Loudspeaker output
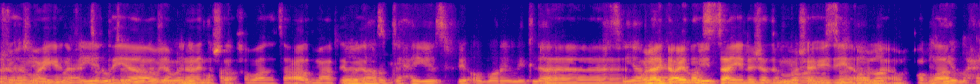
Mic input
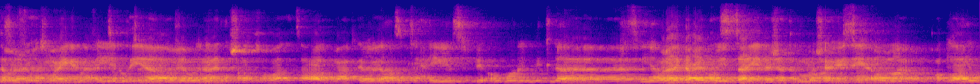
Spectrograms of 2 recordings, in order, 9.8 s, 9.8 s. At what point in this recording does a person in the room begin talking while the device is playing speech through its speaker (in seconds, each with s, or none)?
none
